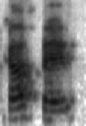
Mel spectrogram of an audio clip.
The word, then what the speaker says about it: café: Aí percebam que na palavra café, a gente sabe que o nome fé, a sílaba fé, é a sílaba mais forte.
